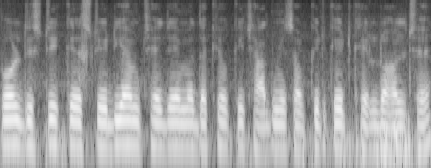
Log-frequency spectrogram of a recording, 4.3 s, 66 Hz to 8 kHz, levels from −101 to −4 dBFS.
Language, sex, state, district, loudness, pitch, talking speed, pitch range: Maithili, male, Bihar, Supaul, -18 LUFS, 120 Hz, 210 wpm, 115-125 Hz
